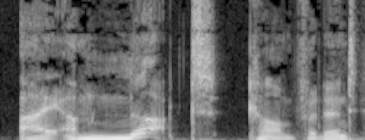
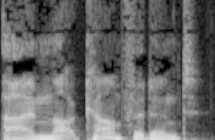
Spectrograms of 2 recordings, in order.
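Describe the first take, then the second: First: The word 'not' is heavily stressed. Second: The word 'not' gets no special stress.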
